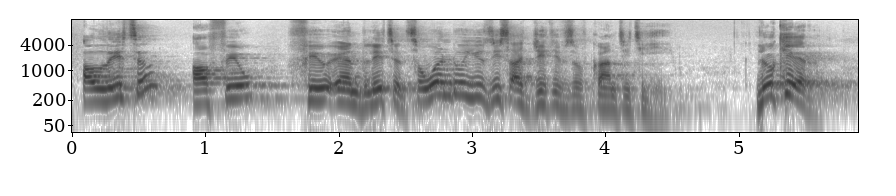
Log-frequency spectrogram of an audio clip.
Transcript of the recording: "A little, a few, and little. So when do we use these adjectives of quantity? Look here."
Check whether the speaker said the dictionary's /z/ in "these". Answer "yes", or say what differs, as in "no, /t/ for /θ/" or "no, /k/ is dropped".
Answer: no, /s/ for /z/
